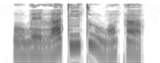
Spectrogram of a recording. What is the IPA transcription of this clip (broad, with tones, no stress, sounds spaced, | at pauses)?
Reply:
o˨ w ɛ˨ l a˨˦ t ĩ˦ t u˦˨ w ɔ̃˨˦ k ã˦˨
